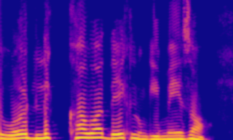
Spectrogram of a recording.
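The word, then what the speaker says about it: maison: ठीक है, इसकी प्रोनाउंसिएशन मेजॉन है।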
